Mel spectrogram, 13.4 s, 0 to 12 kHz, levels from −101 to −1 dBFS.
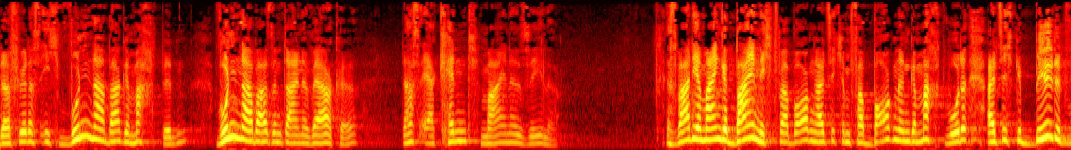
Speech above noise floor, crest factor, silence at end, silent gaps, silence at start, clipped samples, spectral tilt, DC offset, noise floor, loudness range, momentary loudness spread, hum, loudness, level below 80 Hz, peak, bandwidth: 41 dB; 20 dB; 0 s; none; 0 s; under 0.1%; -4.5 dB/octave; under 0.1%; -67 dBFS; 11 LU; 16 LU; none; -26 LUFS; -78 dBFS; -6 dBFS; 11.5 kHz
